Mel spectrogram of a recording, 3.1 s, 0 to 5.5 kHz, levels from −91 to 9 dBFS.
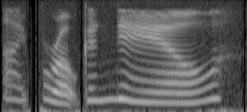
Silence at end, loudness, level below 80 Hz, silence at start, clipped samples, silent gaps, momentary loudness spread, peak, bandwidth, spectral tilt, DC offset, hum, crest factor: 0.05 s; -25 LUFS; -48 dBFS; 0 s; under 0.1%; 0.40-0.45 s; 12 LU; -12 dBFS; 5.4 kHz; -4.5 dB/octave; under 0.1%; none; 16 dB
